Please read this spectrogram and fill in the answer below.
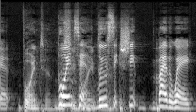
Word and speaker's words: Boynton: Boynton.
